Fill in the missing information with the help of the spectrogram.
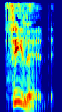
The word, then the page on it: felid: British English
